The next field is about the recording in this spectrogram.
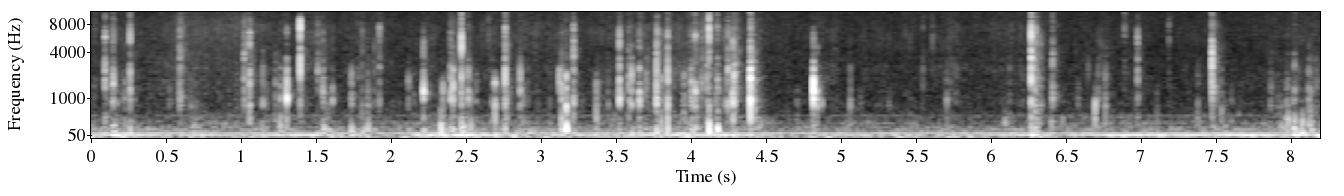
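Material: Plastic.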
